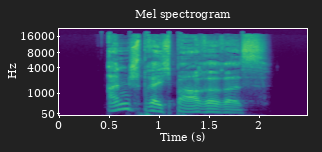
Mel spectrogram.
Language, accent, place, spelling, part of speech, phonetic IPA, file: German, Germany, Berlin, ansprechbareres, adjective, [ˈanʃpʁɛçbaːʁəʁəs], De-ansprechbareres.ogg
- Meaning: strong/mixed nominative/accusative neuter singular comparative degree of ansprechbar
